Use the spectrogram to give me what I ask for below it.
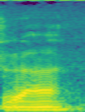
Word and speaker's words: Ra: Some say Re, but it's Ra. I mean, the same people who spell it Re, R-E, then go and write the name of the pharaoh Ramses. Ramses, which means issue, emanating from Ra. So when they say the name of the pharaoh, they say Ra, but when they say the name of the god, they spell it Re. So it's Ra, because it also appears in the Bible.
